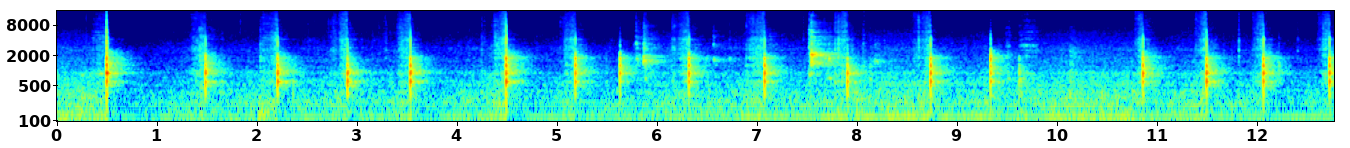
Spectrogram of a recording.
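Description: Chef's knife slicing shallots on a wooden cutting board: a steady run of sharp knocks as the blade hits the board, about one or two a second, with a short pause about two-thirds of the way through.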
